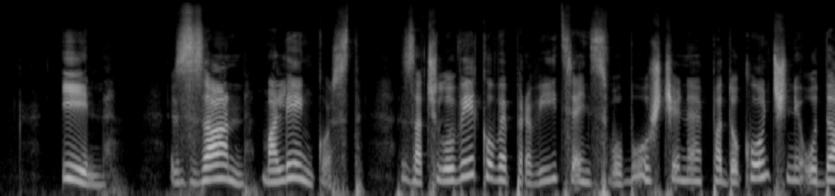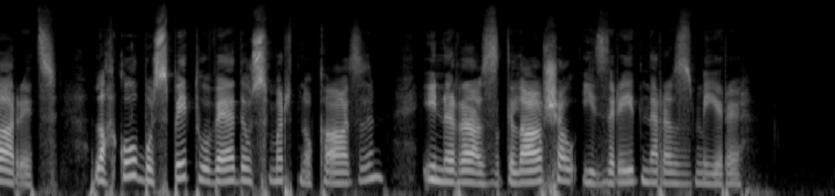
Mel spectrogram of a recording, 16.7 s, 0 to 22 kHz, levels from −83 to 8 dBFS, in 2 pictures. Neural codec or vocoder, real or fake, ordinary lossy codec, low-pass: none; real; none; none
